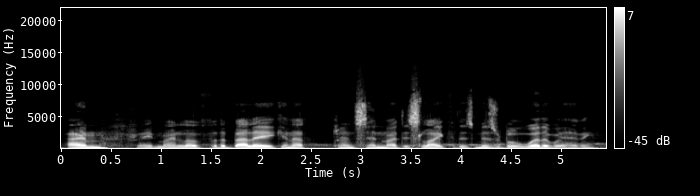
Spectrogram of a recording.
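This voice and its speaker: An actor playing a gentle, worried father who speaks formally and hesitantly in an old-time radio drama. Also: fairly low pitch, steady tone, brisk, natural voice. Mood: weary, apologetic. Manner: hesitant, courtly phrasing. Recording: faintly noisy old radio recording.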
